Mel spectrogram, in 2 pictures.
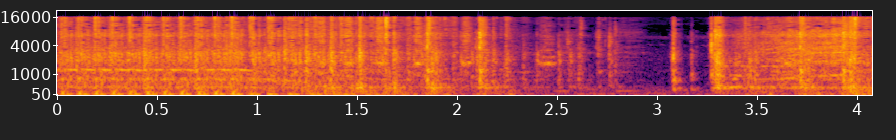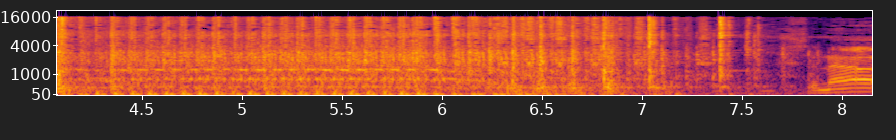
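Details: Husqvarna YTH21K46 riding mower, Kohler SV610-0212 single-cylinder, which only clicked and wouldn't start due to a dead battery with a bad cell and bad connection, not the starter or solenoid; after the fix it catches right away and runs with a steady, even putter.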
